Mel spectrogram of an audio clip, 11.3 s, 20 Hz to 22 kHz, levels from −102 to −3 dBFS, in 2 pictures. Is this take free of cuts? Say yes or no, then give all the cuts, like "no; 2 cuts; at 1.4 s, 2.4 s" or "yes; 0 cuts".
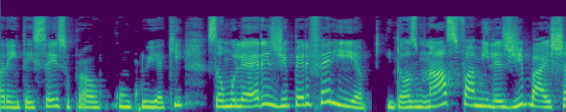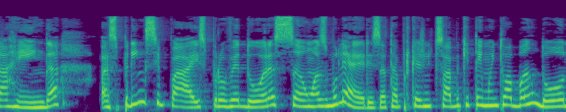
yes; 0 cuts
